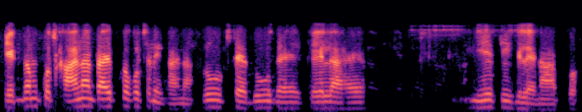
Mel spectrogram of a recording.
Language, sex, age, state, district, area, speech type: Hindi, male, 45-60, Madhya Pradesh, Hoshangabad, rural, conversation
